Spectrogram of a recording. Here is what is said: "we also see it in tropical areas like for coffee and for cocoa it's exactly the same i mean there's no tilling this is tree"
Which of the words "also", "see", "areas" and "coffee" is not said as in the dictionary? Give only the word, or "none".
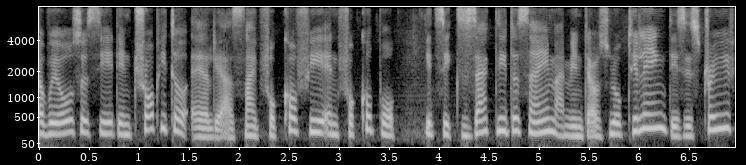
areas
